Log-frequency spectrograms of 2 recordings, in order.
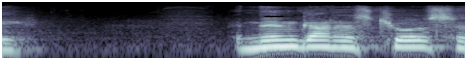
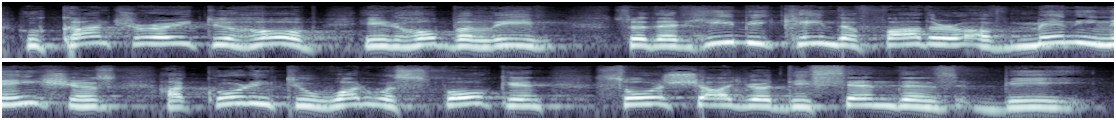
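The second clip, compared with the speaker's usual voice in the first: raised, ringing preacher's scripture reading; higher-pitched, declaimed Bible verse; 4 semitones higher, 5 dB louder than usual. Acted. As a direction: proclaim the verse to the congregation. Reads scripture aloud in preaching.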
